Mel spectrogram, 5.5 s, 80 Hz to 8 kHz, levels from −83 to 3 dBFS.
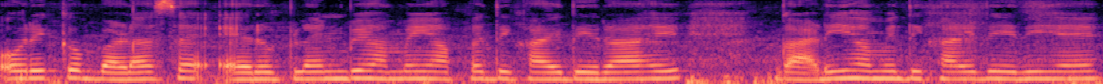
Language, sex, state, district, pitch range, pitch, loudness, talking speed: Hindi, female, Uttar Pradesh, Jalaun, 205-220 Hz, 215 Hz, -14 LUFS, 205 wpm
